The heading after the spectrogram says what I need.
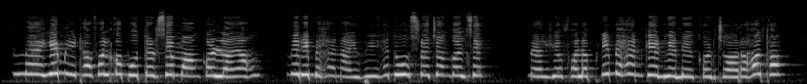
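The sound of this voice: This is a cartoonish character voice. Its pitch is extremely high. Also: moderate pace.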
